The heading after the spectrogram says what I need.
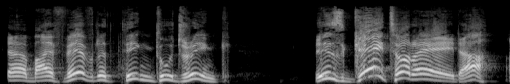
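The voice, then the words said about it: Dracula-style vampire voice. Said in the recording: “you're a Dracula-type character from Transylvania ... talking like a Dracula-type character ... you just talk like a Dracula”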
